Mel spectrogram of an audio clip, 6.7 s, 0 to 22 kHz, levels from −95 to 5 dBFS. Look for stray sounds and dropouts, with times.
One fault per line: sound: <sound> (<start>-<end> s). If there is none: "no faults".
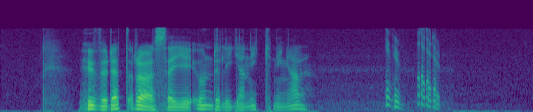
sound: chirp (4.8-5.6 s)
